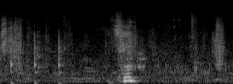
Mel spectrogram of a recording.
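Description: Scattered light knocks and taps of hand tools on wood, as in a carpentry workshop, with a short spoken word about a second in.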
